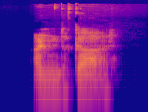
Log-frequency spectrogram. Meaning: darkness (the absence of light)
- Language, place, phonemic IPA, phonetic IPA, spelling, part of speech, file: Hindi, Delhi, /ənd̪ʱ.kɑːɾ/, [ɐ̃n̪d̪ʱ.käːɾ], अंधकार, noun, LL-Q1568 (hin)-अंधकार.wav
